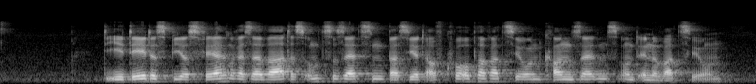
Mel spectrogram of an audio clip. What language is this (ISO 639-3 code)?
deu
